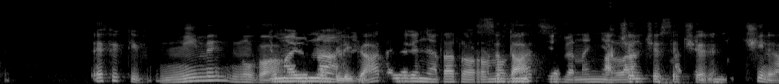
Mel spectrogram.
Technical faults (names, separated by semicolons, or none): speech suppressed in double talk; echo leak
